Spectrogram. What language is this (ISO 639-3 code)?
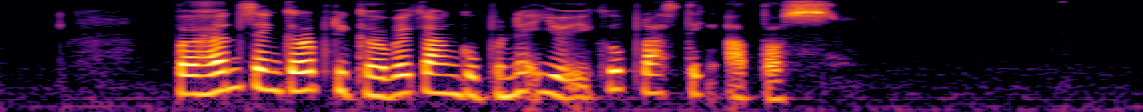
jav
